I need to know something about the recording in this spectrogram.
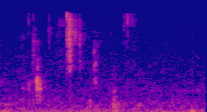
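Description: Near silence, with a few faint clicks of plastic model-kit parts being handled.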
